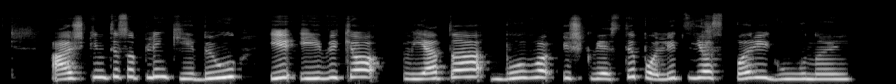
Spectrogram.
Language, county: Lithuanian, Panevėžys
